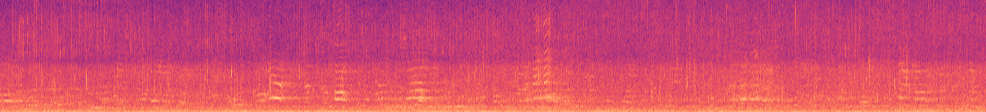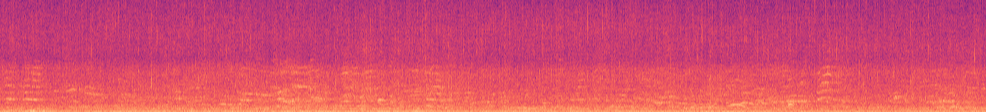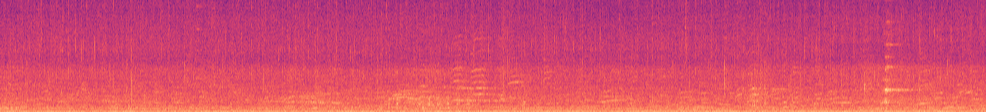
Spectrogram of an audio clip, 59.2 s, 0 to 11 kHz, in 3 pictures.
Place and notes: paris, rue brisemiche, stravinsky fountain
the famous jean tinguely - stravinsky fountain recorded in october 2009, unfortunalely half of the fountain objects are not working any more. in the background skater and tourist crowd
international cityscapes - social ambiences and topographic field recordings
